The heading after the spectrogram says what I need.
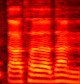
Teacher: तय वर्ग में ताथा दाधा न आता जिसे हम दंत कहते हैं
